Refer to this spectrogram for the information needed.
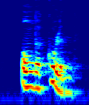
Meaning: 1. to undercool 2. to cause hypothermia 3. to supercool
- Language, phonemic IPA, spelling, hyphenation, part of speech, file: Dutch, /ˌɔn.dərˈku.lə(n)/, onderkoelen, on‧der‧koe‧len, verb, Nl-onderkoelen.ogg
